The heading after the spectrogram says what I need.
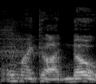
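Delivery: put-on panicked outburst, sudden alarm. Retelling finding the car door locked: imitating own panic. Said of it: "So I literally panic".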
